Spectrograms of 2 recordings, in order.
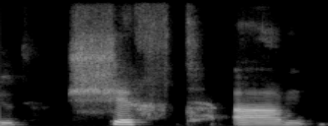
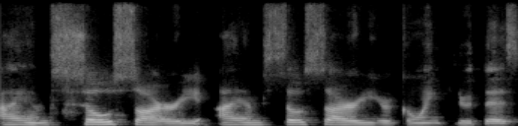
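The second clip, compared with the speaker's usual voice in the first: put-on whispering voice. Retelling what someone said during a hug while the speaker cried: imitating someone whispering. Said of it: "whispering. She's like".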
